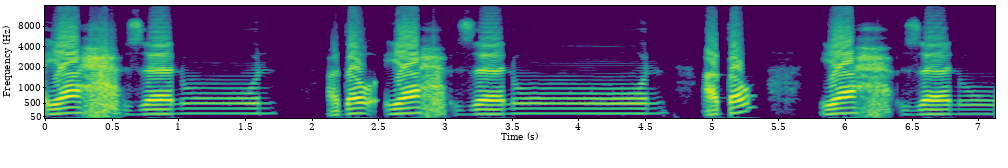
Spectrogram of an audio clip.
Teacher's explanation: Panjangnya berapa? Kita boleh memanjangkan 2 harokat, 4 harokat, ataupun 6 harokat. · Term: mad arid disukun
